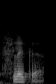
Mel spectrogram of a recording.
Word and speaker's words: FLCKR: And then that's when now, today present, it's spelled FLCKR. Yeah. Flickr.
